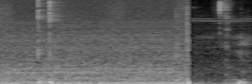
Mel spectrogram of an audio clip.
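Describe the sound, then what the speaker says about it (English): A computer mouse clicks a few times, with sharp, isolated taps scattered over a low, quiet room hum and no talking. "I'll click the orange plus sign to add an action"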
